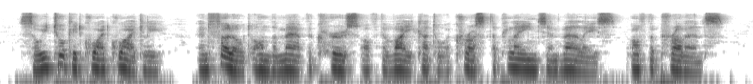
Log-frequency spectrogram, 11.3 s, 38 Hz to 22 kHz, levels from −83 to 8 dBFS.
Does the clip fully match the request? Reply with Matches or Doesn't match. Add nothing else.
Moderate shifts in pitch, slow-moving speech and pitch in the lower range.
Doesn't match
